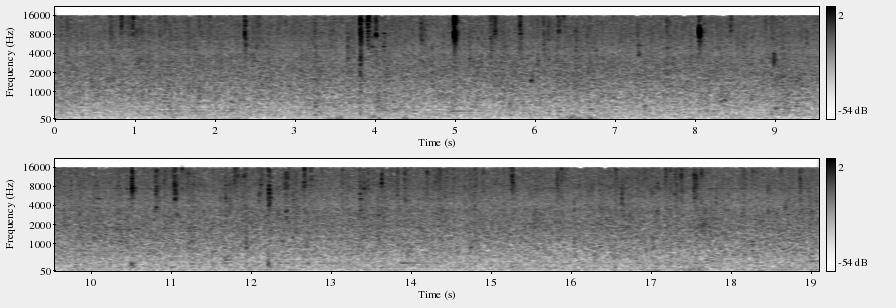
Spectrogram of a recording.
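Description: Streams of water rush and tumble down slopes.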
